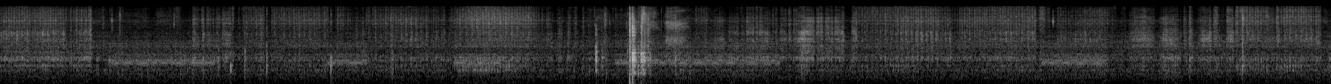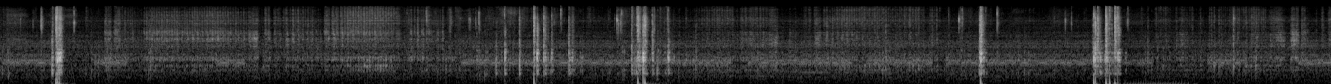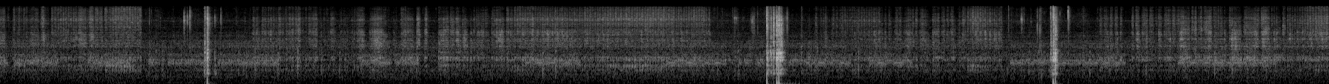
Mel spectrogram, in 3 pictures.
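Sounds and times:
marker scratching on card: 6.4s - 6.9s.

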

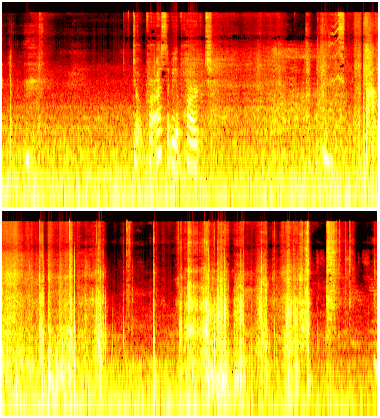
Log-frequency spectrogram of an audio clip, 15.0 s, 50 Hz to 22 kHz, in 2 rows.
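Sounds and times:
skin and fabric brushing microphone: 5.0s - 8.8s
phone being handled: 7.2s - 14.6s.

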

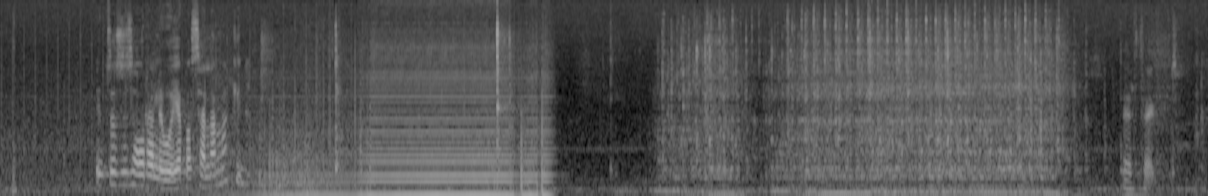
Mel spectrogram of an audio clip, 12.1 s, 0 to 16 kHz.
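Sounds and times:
steady hum: 0.0s - 5.8s
sewing machine stitching: 6.6s - 10.9s.

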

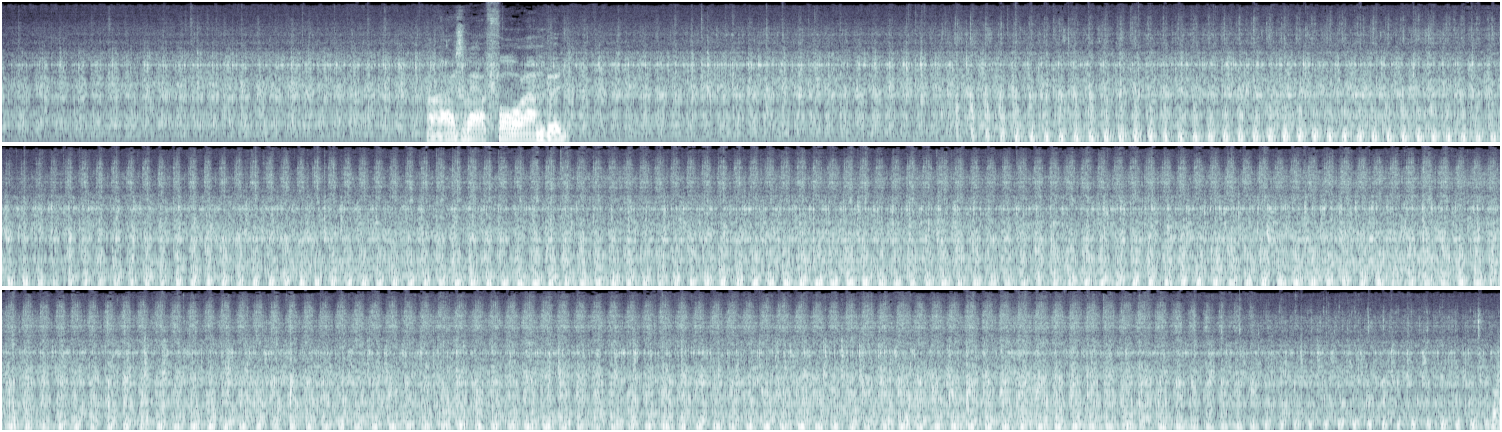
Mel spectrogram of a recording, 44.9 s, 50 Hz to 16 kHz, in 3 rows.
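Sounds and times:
milling cutter chattering on metal: 5.6s - 44.9s.

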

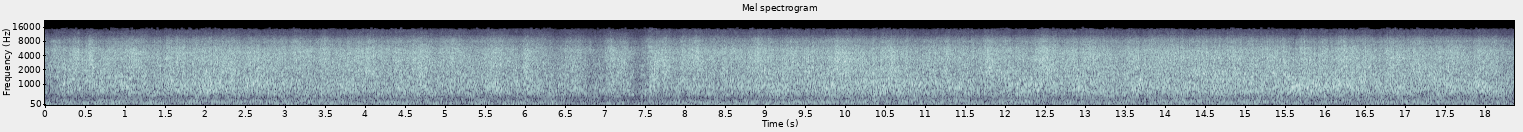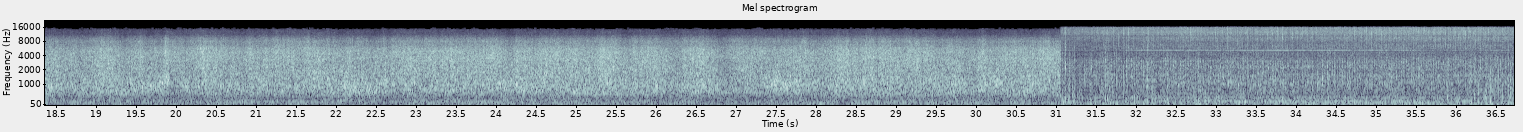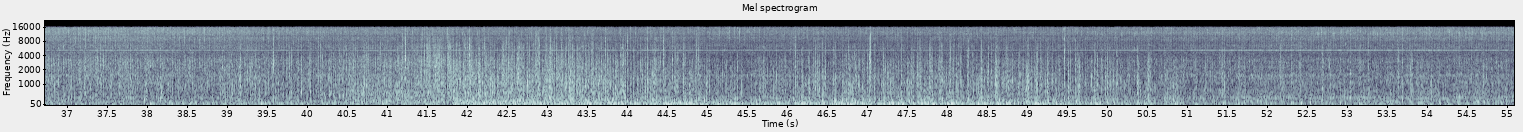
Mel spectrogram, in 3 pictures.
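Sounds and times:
aircraft engine drone: 0.0s - 55.0s
lava fountain rushing: 0.0s - 55.0s
thin high whine: 30.4s - 55.0s.

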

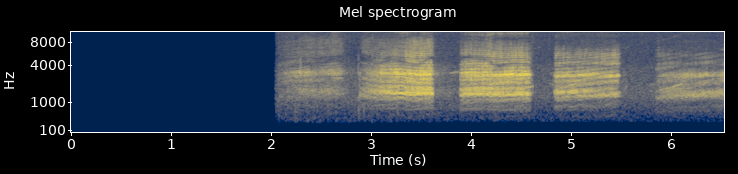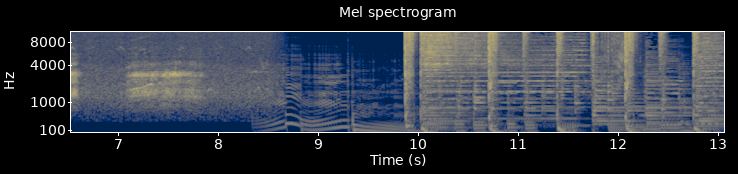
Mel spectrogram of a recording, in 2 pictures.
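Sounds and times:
bird harsh rasping calls: 2.1s - 8.7s.

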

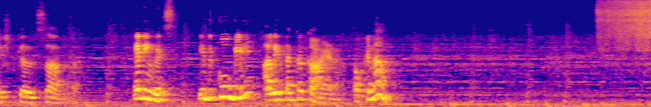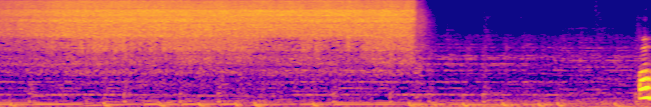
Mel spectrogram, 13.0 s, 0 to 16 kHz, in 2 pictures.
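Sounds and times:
pressure cooker hissing whistle: 6.0s - 10.9s.

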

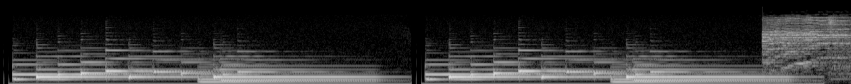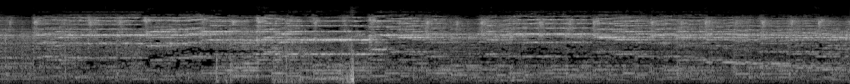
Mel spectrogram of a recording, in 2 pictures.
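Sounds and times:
hissy music recording: 0.1s - 17.0s
plucked ringing notes over low drone: 0.4s - 7.9s.

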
